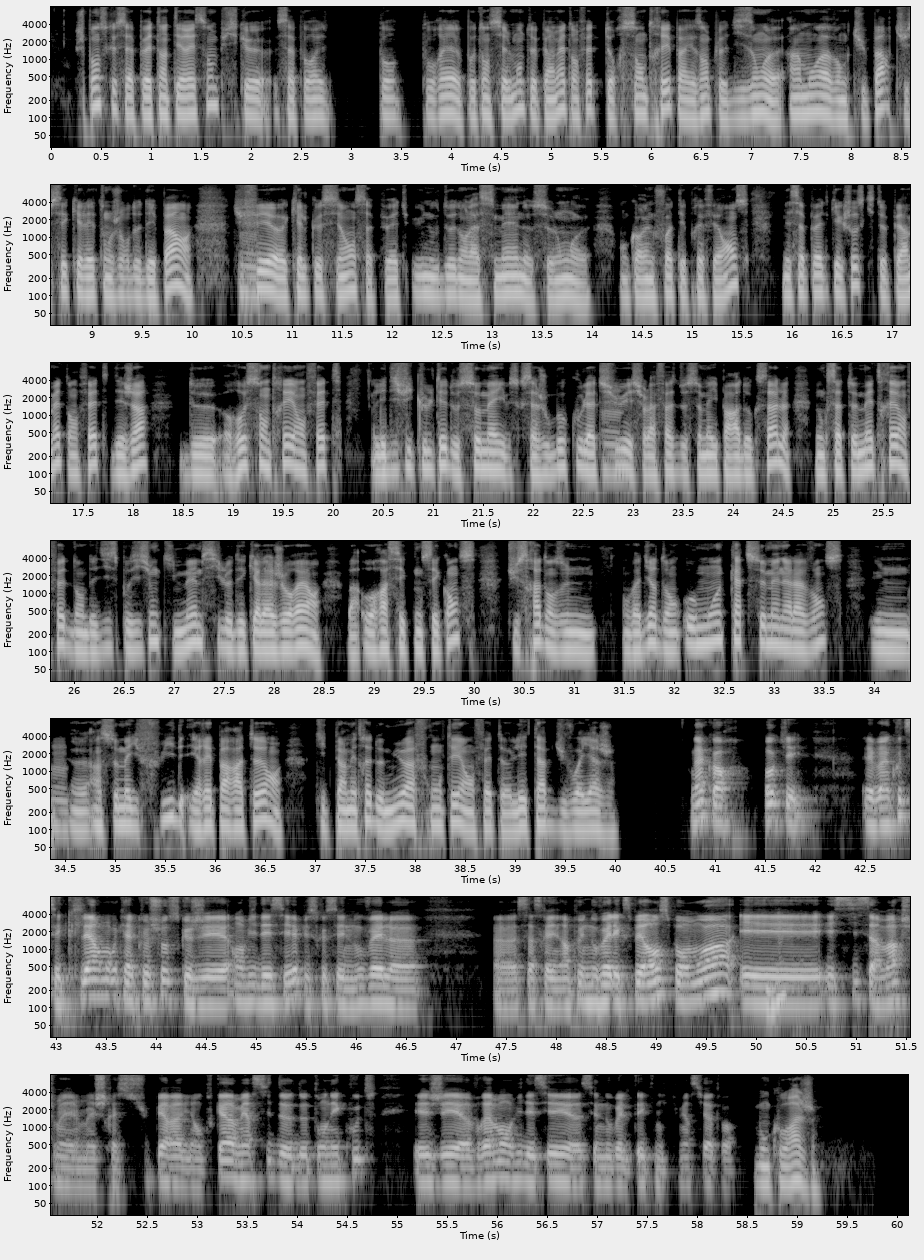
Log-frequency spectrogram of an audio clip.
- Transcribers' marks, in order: tapping; stressed: "clairement"
- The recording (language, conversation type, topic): French, advice, Comment vivez-vous le décalage horaire après un long voyage ?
